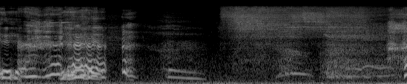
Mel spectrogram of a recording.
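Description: Young children's voices giggling and laughing, with wavering pitch, over the first second or so, followed by a few short vocal sounds. A soft, steady hiss fills the second half.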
